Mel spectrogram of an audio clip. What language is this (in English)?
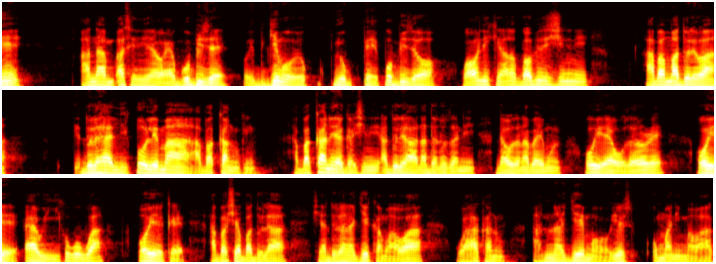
Alago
